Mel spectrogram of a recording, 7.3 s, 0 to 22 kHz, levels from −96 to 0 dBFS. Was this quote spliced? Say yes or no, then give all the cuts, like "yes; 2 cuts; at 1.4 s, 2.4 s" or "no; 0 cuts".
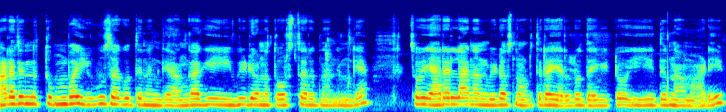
no; 0 cuts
